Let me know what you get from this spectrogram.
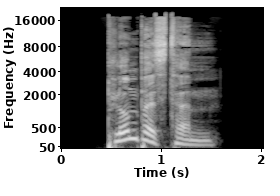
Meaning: strong dative masculine/neuter singular superlative degree of plump
- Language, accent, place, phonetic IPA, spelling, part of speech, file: German, Germany, Berlin, [ˈplʊmpəstəm], plumpestem, adjective, De-plumpestem.ogg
